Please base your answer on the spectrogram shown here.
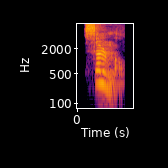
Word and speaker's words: seulement: Another adverb, once again, we have seulement.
